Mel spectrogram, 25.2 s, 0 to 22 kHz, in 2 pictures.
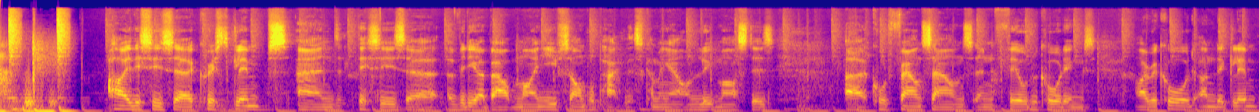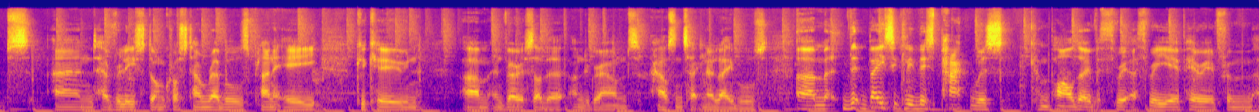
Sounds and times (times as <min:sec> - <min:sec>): Music: 0:00.0 - 0:25.1
Speech: 0:01.1 - 0:07.8, 0:08.4 - 0:25.1.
